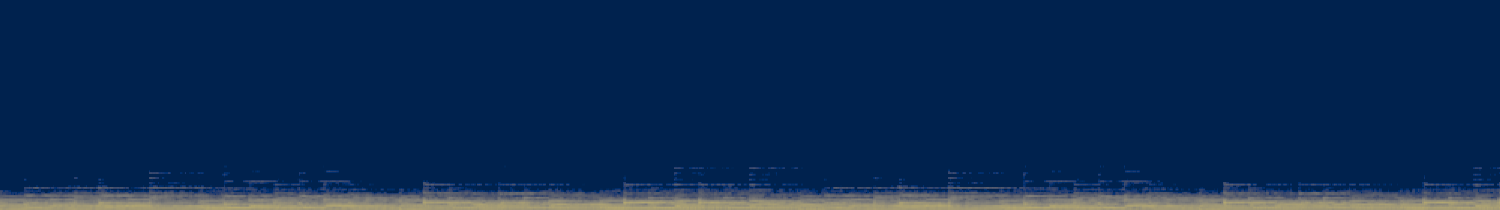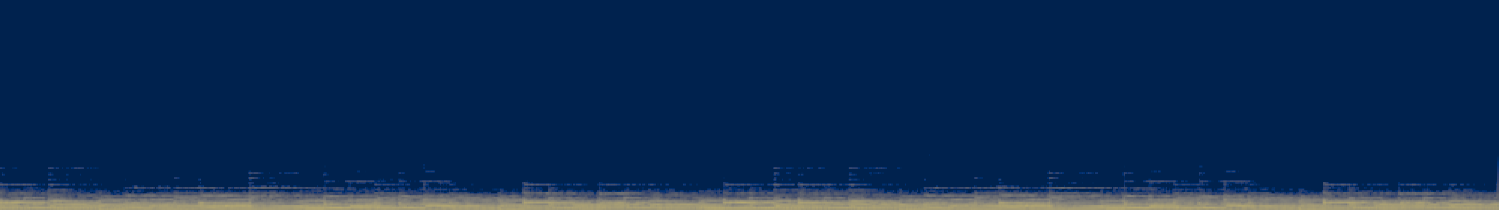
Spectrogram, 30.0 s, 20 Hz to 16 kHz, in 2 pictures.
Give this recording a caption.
Music > Solo instrument
Piano loops 044 efect 4 octave long loop 120 bpm
reverb, 120bpm, music, samples, loop, free, piano, simple, 120, pianomusic, simplesamples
